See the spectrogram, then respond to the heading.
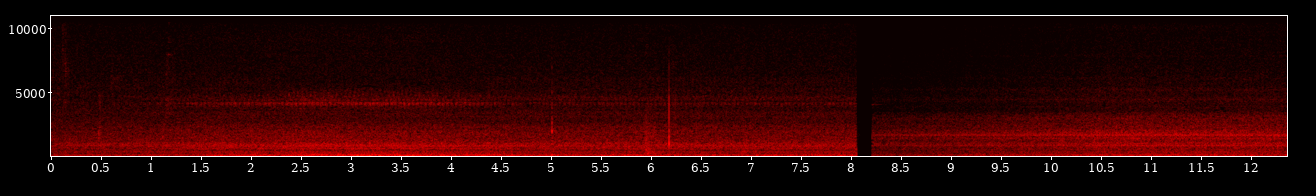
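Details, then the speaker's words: GeForce GTX 580 graphics card fan at idle, recorded with the camera held close to the fan; a soft, steady airy whoosh with a faint hum, cutting to a similar quiet hiss, which is normal idle fan noise. "So right now we've got the GTX 580 idling, and let's get in nice and close and listen."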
